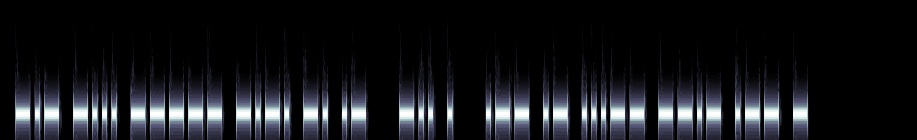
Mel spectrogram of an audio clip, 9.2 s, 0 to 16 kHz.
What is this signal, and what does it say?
Morse code, heard as a keyed tone, about 25 wpm, 700 Hz. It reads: KB0CNA DE WA3QWT
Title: USA Callsign DE Callsign - 6 Characters - 25wpm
